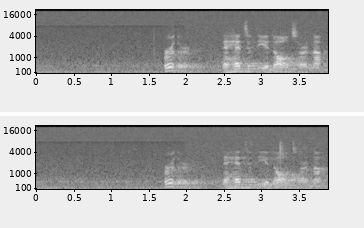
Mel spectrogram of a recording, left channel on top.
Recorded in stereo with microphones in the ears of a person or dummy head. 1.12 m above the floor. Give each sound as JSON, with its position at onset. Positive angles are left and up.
{"t": 1.7, "sound": "a man speaking", "side_deg": 50, "distance_m": 3.5}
